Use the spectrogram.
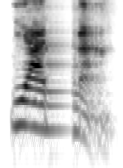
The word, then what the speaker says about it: Llana: Tama ba yung pagpapronounce ko, Liana? Liana.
